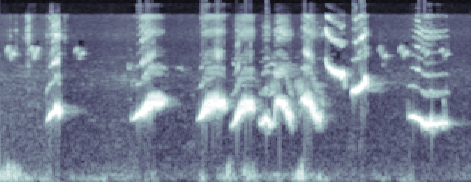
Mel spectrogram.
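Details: Short burst of white-rumped shama song from a lure recording meant to prompt singing: several slurred whistled notes, rising and falling, closing on a longer drawn-out whistle, with faint low thumps underneath.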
